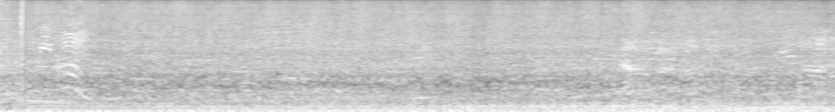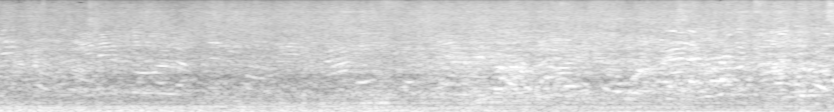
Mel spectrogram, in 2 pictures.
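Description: A vehicle engine running close by gives a steady, loud low rumble. The chatter of a street crowd grows over it near the end.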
